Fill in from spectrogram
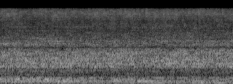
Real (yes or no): yes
